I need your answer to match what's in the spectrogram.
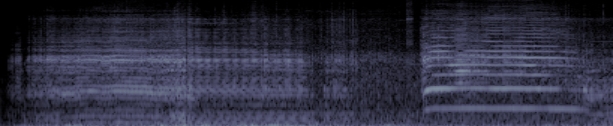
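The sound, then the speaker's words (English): A door squeaks in two long, drawn-out creaks, each a steady, reedy, whining tone lasting a couple of seconds, separated by a short pause, over a low background rumble. “It might just be a door squeaking over and over again, but I like it.”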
